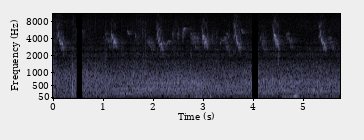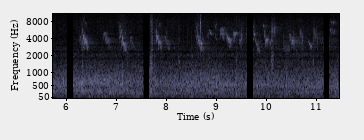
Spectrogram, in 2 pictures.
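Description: Small birds chirping, with many short, quick calls overlapping over a steady low background hiss. The sound cuts out briefly several times.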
